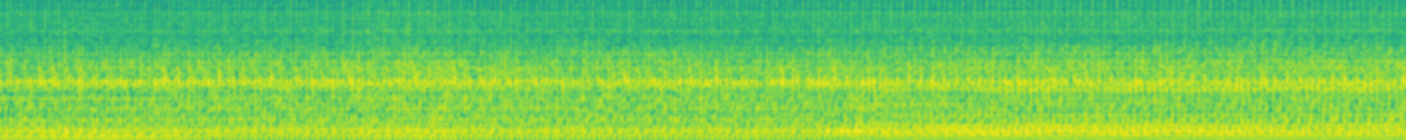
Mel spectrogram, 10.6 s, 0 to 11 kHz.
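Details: VW T4 1.9D diesel with a sharp double knock that changes as revs rise; a tapping appeared after an oil change at about 2000 rpm, first blamed on hydraulic lifters, but teardown found a knocking piston pin; overhaul needed.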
